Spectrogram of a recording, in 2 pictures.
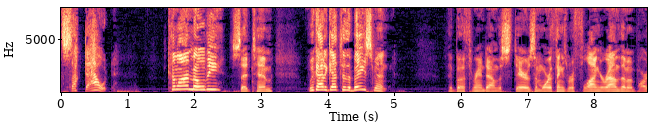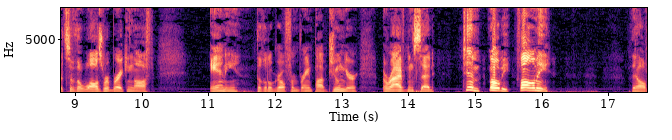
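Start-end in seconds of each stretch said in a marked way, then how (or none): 1.6-2.4 much higher, loud urgent call. Acted. Tim hurrying Moby away from the window, urgent high call. 3.7-4.9 fast, high, loud urgent call. Acted. Tim telling Moby to get to the basement, fast panicked call. 14.8-16.1 put-on high, loud little girl's call. Annie, the little girl, calling Tim and Moby, high loud call.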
